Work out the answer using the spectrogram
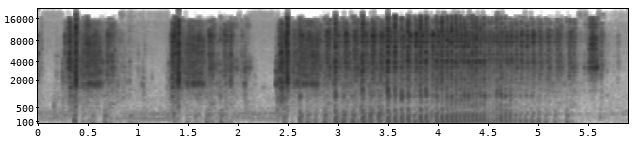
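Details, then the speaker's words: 1981 Honda XR80 four-stroke, unused for years, with spark, compression and timing confirmed: short sputtering bursts that catch on brake-clean sprayed into the carb, pop unevenly and die; won't run on its own fuel, crusty carb needs cleaning. "Alright, so it runs on the brake clean, but it will not run on its own fuel. So it's looking like it's carb clean time."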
